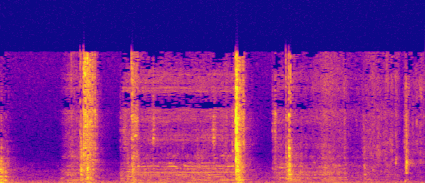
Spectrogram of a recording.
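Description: Criterion II urine test-strip analyzer running its strip-transport motor, drawing the reagent dipstick off the loading tray into the reader. It makes a steady whir with a few sharp clicks in the first half.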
